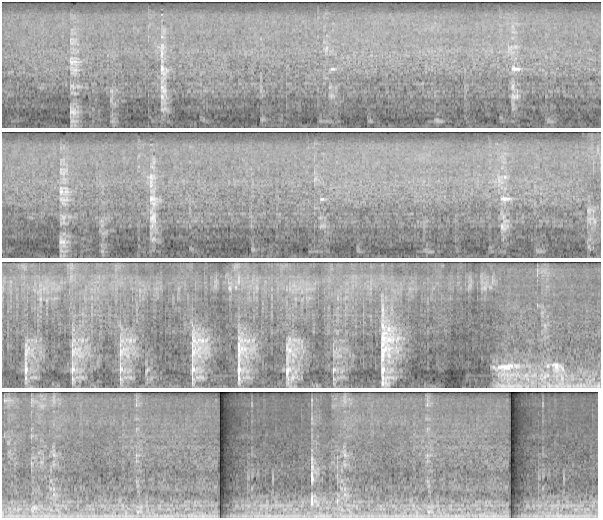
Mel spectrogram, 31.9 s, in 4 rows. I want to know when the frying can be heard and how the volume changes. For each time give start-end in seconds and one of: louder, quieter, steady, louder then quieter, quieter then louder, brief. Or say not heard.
0.0-31.8 steady.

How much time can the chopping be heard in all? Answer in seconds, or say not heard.
6 s.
